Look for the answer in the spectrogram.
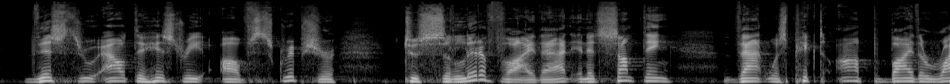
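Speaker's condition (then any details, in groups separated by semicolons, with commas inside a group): No condition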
